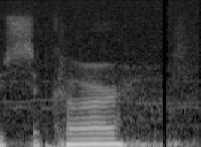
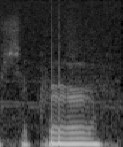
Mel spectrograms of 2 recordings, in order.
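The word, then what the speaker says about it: Seker: now I'm going to do sakur s or sakur it's spelled s e k e r Capal S at the beginning s also spelled soar s o k r is a falcon God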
